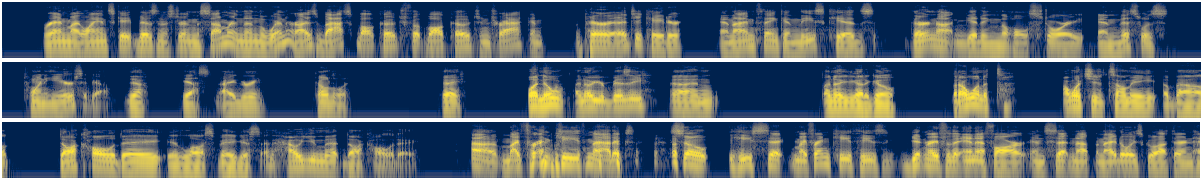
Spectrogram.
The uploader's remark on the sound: under the shade of a couple pine trees, just outside the Torrington Wyoming Farm, Ranch and Hemp Expo and we had a great chat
